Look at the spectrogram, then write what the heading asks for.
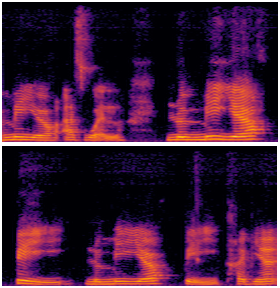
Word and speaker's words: pays: Le meilleur pays. Le meilleur pays. Très bien. And you have to remember that pays has an S. It's just like that. It has an S and it's not pronounced, okay?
